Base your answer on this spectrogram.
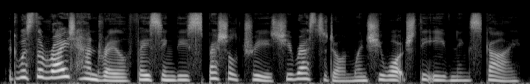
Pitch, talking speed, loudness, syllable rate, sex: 215 Hz, 205 wpm, -18 LUFS, 5.1 syllables/s, female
